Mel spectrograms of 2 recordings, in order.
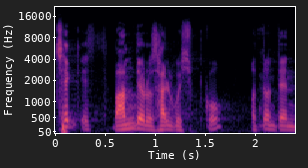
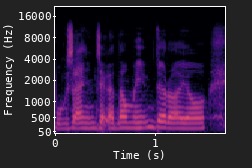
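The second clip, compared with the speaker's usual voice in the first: mock sobbing, tearful, crying voice; 5 semitones higher, 5 dB quieter than usual. Pastor retells a congregant who cries on meeting him: imitating someone crying. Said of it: "막 울으면서 뭐라 그러냐면 이렇게 말해요".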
